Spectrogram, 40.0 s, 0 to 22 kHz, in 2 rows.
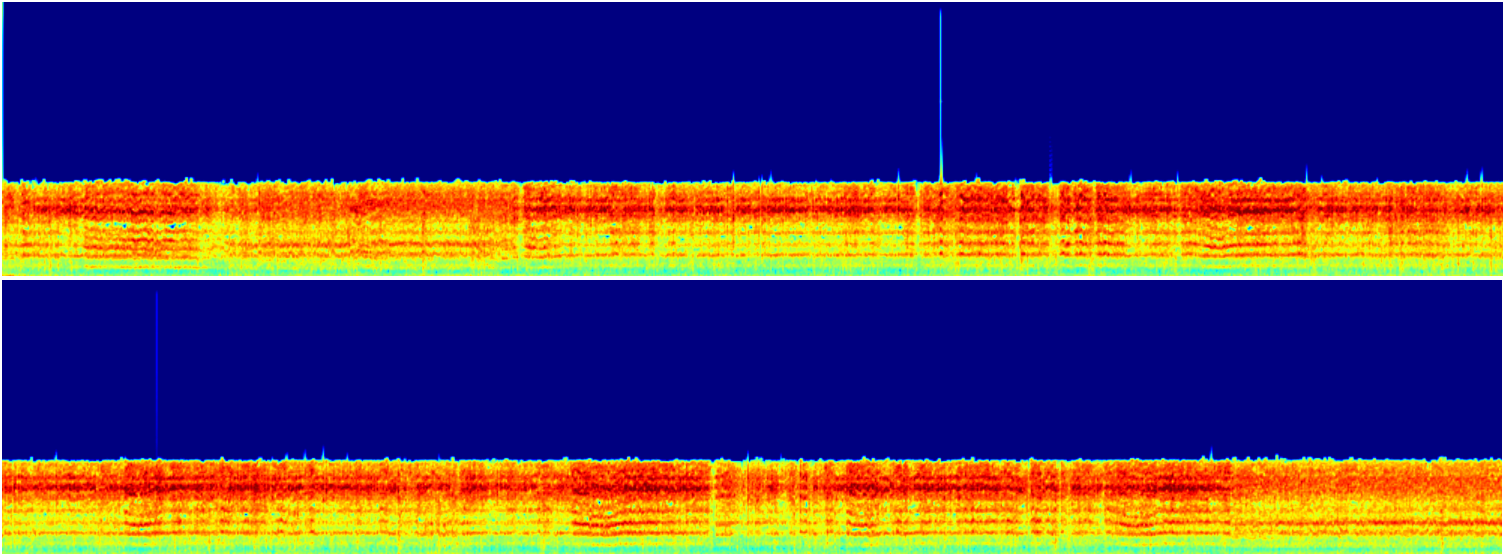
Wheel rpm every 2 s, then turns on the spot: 210, 190, 210, 210, 230, 230, 230, 230, 230, 230, 240, 230, 230, 230, 230, 230, 230, 230, 200, 190.
none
